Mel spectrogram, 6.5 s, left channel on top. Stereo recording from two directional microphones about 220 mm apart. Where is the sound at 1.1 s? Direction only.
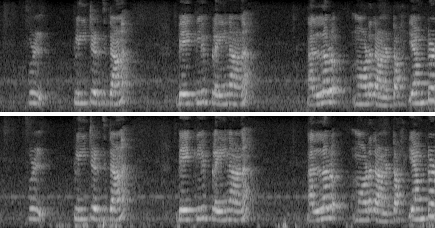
15° right (ahead or behind).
